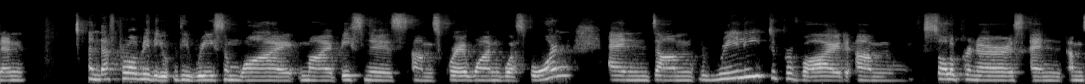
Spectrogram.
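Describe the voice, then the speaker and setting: Woman, venezuelan spanish accent, thirties, upbeat guest, lots of fillers and laughs. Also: medium pitch. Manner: bubbly, laughs often, frequent fillers and repeated words. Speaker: podcast guest, business strategist. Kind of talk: casual interview chat.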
